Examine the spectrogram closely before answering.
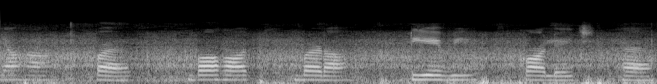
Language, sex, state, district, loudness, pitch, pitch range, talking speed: Hindi, female, Chandigarh, Chandigarh, -16 LUFS, 210 Hz, 195-215 Hz, 65 wpm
